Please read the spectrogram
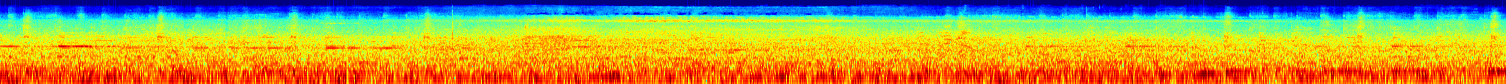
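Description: Busy city street noise: a steady, dense rumble of traffic with faint voices and music mixed in, and a brief hiss in the middle.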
